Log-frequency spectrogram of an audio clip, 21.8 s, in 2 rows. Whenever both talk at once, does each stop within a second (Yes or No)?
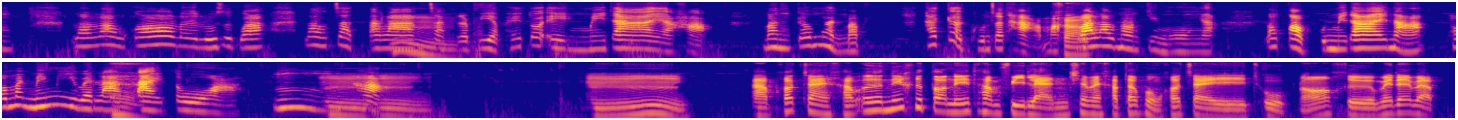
Yes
